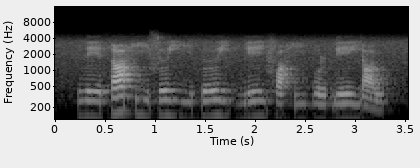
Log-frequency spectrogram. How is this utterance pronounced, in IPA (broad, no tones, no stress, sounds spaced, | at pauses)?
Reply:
ð eː θ ɑ h iː s ɵ j iː θ ɵː j y ɡ͡b eː i̯ f ɑ h iː ɓ o ɹ ɓ eː j ɑ u̯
